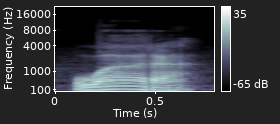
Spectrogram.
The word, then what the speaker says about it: what do you do: Aqui o que ocorre na hora deles pronunciarem é que o T final de what vai emendar com o D inicial do do, vai ficar whata, What?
